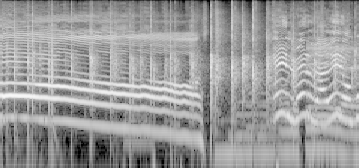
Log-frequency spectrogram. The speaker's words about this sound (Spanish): ¡Aplausos!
